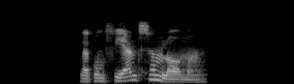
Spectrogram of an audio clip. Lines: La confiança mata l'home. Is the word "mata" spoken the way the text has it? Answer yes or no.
no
